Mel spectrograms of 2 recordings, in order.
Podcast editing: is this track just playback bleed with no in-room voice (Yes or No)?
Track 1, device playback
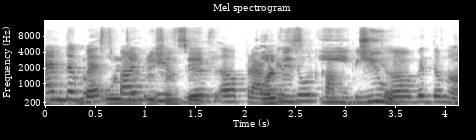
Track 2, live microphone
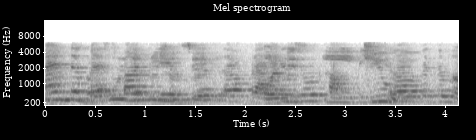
Yes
